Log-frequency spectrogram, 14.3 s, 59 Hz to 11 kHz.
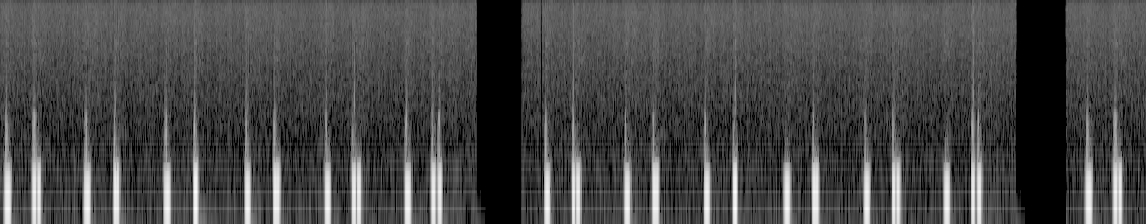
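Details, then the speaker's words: Regular heartbeat near 60 a minute in a patient with a ventricular septal defect; the second sound splits into two close taps, a wide S2 split suggesting delayed right ventricular emptying and a hemodynamically significant defect. "a divisão Ampla de S2 em um paciente com comunicação interventricular seria indicativa de esvaziamento tardio do ventrículo direito é sugestivo de defeito hemodinamicamente significativo subjacente"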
